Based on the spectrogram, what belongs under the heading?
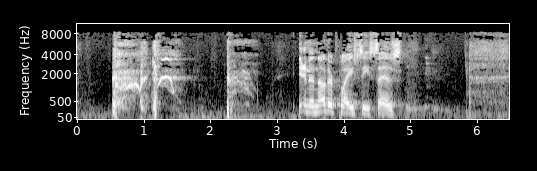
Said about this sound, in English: In another place, he says, I coughed and the thought went out. You ever done that?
